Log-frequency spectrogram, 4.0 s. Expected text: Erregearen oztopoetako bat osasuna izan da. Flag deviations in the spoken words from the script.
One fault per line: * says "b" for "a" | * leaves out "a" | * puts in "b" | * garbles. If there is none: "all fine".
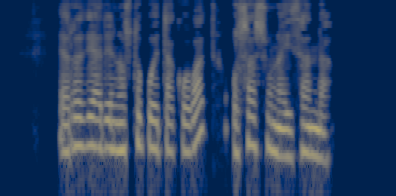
all fine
